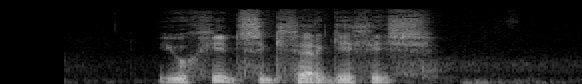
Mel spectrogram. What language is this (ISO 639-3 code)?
kab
